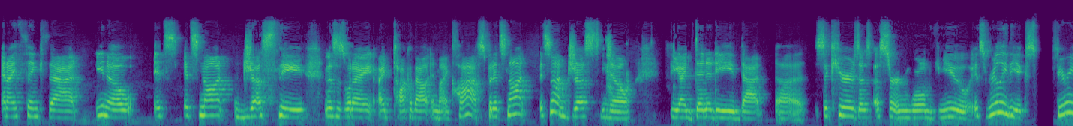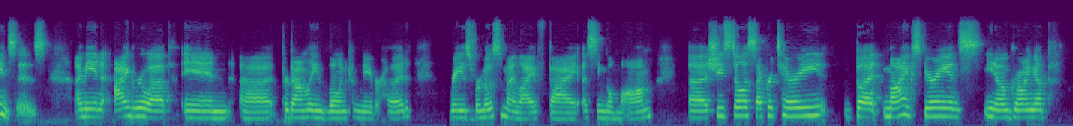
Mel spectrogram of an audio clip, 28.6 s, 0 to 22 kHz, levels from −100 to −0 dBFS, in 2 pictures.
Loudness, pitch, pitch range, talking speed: -24 LUFS, 210 Hz, 190-230 Hz, 160 wpm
